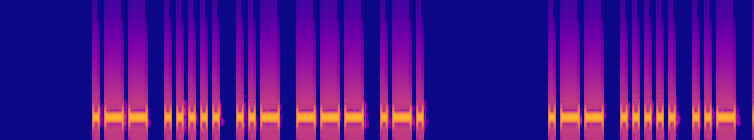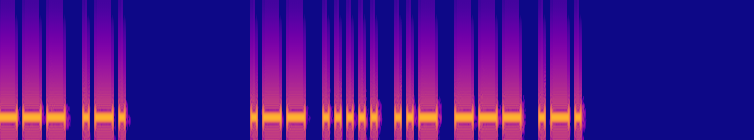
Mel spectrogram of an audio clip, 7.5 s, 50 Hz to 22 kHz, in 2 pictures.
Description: Morse code, heard as a keyed tone, about 40 wpm, 700 Hz. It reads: W5UOR W5UOR W5UOR
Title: USA Call Signs - 5 Characters - Repeated 3x - 40wpm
